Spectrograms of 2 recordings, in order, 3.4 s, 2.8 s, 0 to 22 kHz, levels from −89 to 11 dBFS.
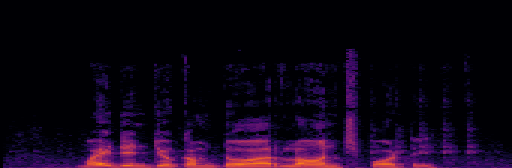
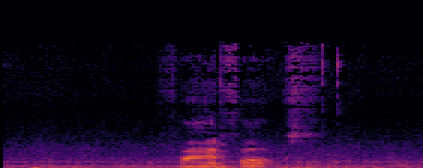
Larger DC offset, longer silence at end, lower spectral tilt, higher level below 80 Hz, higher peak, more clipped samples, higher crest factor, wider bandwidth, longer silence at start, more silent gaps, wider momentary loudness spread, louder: neither; first, 0.55 s vs 0 s; about the same, -6.5 dB/octave vs -6.5 dB/octave; second, -66 dBFS vs -48 dBFS; about the same, -10 dBFS vs -12 dBFS; neither; about the same, 18 dB vs 18 dB; second, 14.5 kHz vs 16.5 kHz; first, 0.55 s vs 0.05 s; neither; second, 17 LU vs 24 LU; about the same, -26 LUFS vs -26 LUFS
